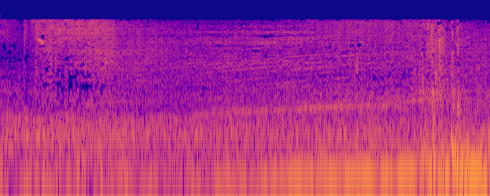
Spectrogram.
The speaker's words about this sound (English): I'm opening the airlock now.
